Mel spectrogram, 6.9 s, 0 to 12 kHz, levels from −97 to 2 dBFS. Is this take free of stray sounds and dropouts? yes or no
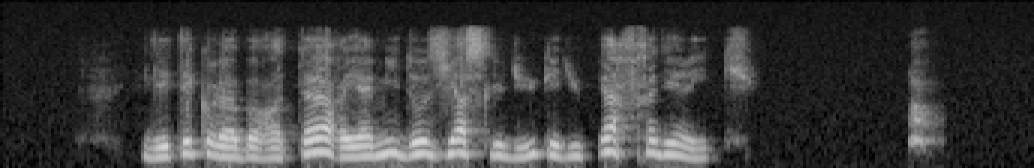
no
